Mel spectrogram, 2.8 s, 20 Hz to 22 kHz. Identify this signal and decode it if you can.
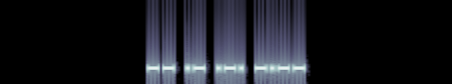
Morse code, heard as a keyed tone, about 48 wpm, 700 Hz. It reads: MARY
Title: USA Common Names - Max 5 Letters - 50wpm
